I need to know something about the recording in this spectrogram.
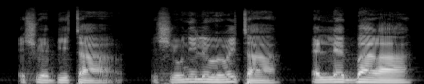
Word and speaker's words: Elegba: We have Beleke, Esu Ebita, Esu Onile Orita, Elegbara, Elegba, which, you know, in other societies, the Caribbean societies, Brazilian societies, it's pronounced as Elegwa.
